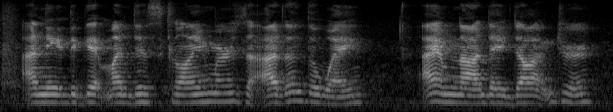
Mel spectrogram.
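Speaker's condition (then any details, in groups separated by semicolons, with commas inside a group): ALS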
